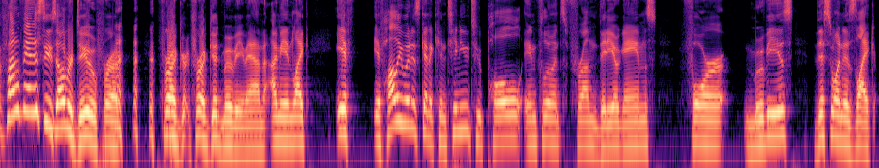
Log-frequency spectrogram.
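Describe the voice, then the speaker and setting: Man, podcast co-host, smooth clear mid-pitched voice, dry close sound, enthusiastic, informal casual chat. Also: no room sound.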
